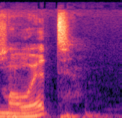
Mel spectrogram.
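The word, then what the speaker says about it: Moët: I liked how you said Moet. No, 90 the T Moet. is silent.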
